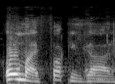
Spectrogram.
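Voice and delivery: loud angry swearing; angry outburst. Real, not acted. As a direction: yell it in frustration. Teammate shot unexpectedly.

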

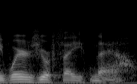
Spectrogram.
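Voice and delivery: low, soft, slow devil voice; taunting devil. Retold or imitated. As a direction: sneer it quietly like the devil tempting. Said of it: "He said to me".

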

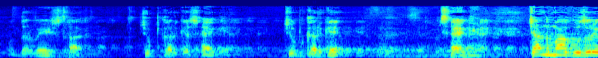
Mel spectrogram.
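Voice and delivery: usual speaking voice

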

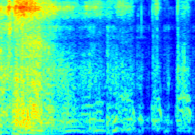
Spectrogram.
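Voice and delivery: low, drawn-out chuckle; deep laugh. Real, not acted. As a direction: let out a long low laugh. Laughs after the close call.

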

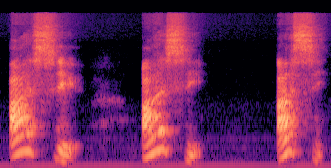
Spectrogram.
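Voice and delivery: "Ashi" said alone, as a separate word each time; model pronunciation. Shown as a demonstration. Teacher has viewers repeat "Ashi" after her, modelling it. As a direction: repeat "Ashi" for learners to echo, pausing between. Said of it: "Can you say it with me".

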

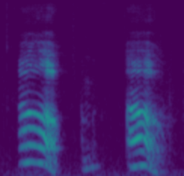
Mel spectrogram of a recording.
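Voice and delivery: sudden high yelp of surprise; startled. Real, not acted. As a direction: jump at the shock, voice leaps up high. Startled by something in game.

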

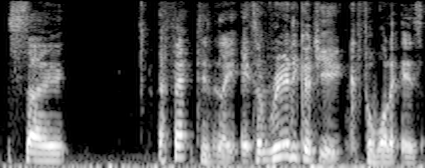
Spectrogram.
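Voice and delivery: ordinary talk

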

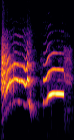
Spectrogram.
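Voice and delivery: very high, loud cringing squeal; cringe shriek. Real, not acted. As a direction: squeal in secondhand embarrassment. Cringing at a painful joke.

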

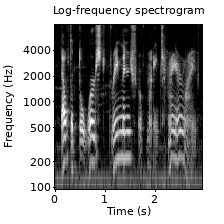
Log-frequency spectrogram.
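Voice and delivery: ordinary talk, nothing marked

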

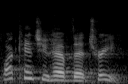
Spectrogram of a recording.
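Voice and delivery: snake voice. Retold or imitated. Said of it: "He starts whispering in the ear".

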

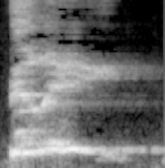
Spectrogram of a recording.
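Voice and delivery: furious cry at Billy; angry shout. Pretend. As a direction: burst out calling Billy. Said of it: "making me jump up and wanna go".

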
